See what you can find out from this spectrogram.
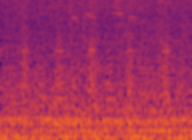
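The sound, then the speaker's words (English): Honeybees buzz busily at the mouth of a hive in North Dublin, a faint, dense, continuous hum of many insects without pauses. “You can see now there's plenty of action there at the mouth of this hive, so that's a good sign.”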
